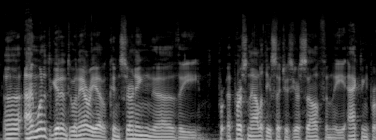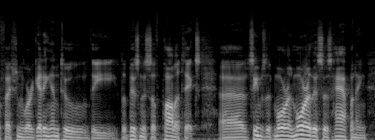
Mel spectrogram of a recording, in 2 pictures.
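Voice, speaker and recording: A male radio host of a call-in show, asking questions haltingly with many fillers. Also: low-pitched. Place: radio studio.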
